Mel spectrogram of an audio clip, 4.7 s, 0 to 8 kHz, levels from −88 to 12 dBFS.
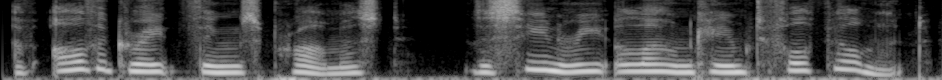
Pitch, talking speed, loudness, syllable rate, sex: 220 Hz, 155 wpm, -16 LUFS, 4.9 syllables/s, female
